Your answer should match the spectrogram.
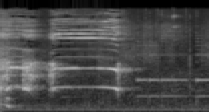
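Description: A rooster crowing once, the cue for morning: a short rising start, then one long held note that breaks off a little past the first second.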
